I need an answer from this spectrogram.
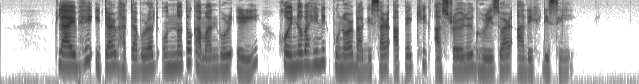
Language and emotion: Assamese, neutral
